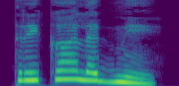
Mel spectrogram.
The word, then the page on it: ತ್ರಿಕಾಲಜ್ಞೆ: tri kālajn`e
